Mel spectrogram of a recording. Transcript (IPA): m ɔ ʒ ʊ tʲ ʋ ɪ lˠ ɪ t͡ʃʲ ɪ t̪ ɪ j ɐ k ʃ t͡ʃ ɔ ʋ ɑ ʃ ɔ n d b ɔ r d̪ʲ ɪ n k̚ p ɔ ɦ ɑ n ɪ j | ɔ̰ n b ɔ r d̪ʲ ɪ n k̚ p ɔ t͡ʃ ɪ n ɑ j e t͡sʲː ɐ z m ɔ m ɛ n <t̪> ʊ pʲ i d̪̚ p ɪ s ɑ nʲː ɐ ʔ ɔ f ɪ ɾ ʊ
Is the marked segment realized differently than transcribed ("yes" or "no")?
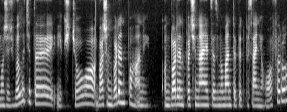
no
